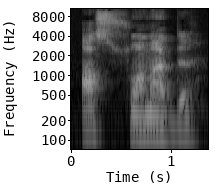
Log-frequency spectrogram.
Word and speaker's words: الصمد: میشه، که متوجه باشین که تیز نخوانین ایره، که ارگاهی رو تیز بخوانین این صاد به سین تبدیل میشه و معنی باز تغییر میکنه. خب این را ما میخوانیم اصومد اصومد، صاد خوب بلند تلفظ میکنیم.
